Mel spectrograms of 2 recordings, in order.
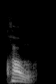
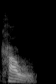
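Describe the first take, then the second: First: The first vowel is short and quick. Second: The first vowel is drawn out long. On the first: The speaker calls it right. "খও সঠিক হবে। ... খ জবর খা হয় না, খ হয়।" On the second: The speaker calls it wrong. "খ জবর খা হয় না"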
